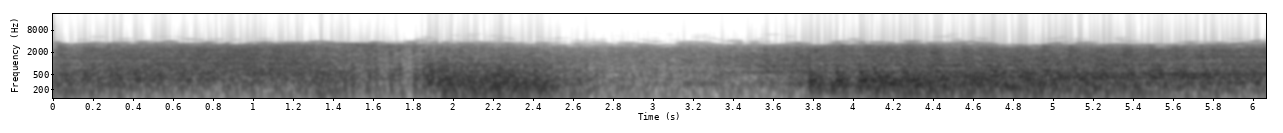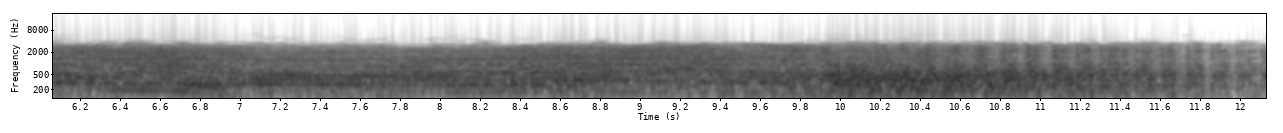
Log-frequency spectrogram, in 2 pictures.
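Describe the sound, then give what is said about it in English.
Black-painted German Stuka dive bombers attack a flotilla of MTBs: an engine roars and whines, its pitch sweeping as it dives, while bursts of rapid gunfire and explosions crackle densely throughout. Loud, continuous and chaotic, with no voices. “The black-painted German Stuka dive bombers flew once over the flotilla, banked and turned. And then the first one dived just as the MTBs scattered in different directions.”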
